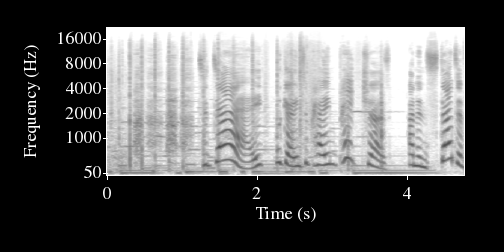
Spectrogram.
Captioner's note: panting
